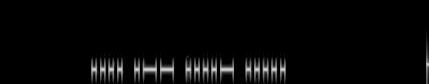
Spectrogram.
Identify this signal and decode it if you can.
Morse code, heard as a keyed tone, about 27 wpm, 700 Hz. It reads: HW45
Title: Four Challenging Letter-Number Combinations 28wpm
